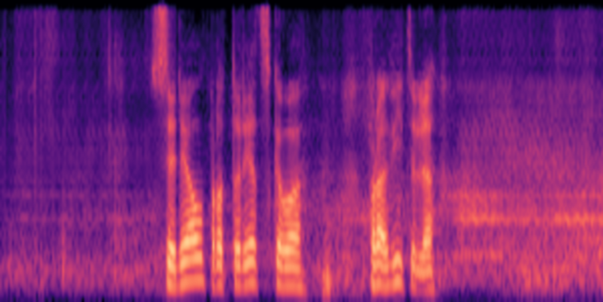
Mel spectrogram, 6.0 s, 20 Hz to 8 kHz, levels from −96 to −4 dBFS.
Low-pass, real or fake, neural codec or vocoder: 7.2 kHz; fake; codec, 24 kHz, 0.9 kbps, DualCodec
